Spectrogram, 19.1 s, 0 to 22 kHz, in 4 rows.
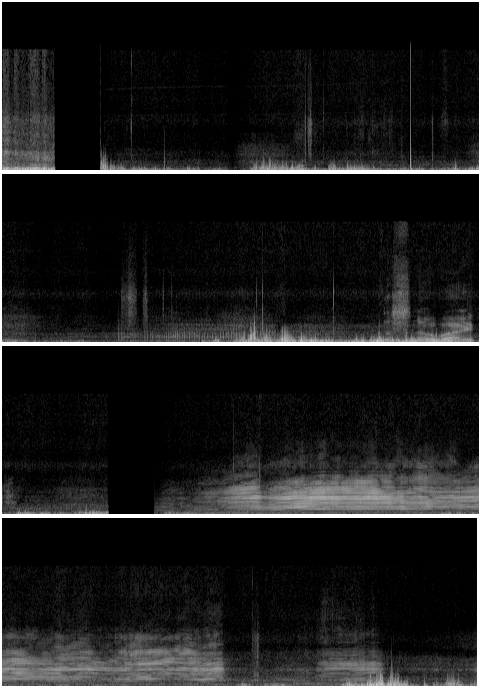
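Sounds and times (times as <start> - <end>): distant snowmobile engine droning: 3.3 - 8.8, 11.1 - 19.0.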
